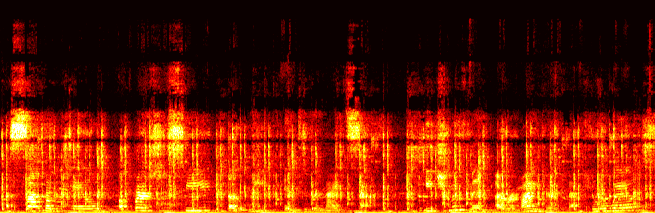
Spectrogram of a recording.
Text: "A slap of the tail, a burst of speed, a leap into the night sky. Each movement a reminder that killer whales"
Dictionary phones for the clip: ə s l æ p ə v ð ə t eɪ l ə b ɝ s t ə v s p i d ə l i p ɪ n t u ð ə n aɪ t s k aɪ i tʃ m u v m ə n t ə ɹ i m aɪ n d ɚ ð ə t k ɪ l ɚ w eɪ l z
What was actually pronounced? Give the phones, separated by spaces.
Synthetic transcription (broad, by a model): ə s l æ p ə v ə t eɪ l ə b ɝ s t s i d ə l i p ɪ n t u ð ə n aɪ t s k i tʃ m u v m ə n t ə ɹ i m aɪ n d ɚ ð ə t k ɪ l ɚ w eɪ l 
